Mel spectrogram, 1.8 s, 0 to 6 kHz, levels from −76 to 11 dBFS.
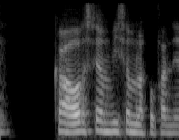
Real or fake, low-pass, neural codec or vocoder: fake; 5.4 kHz; codec, 16 kHz, about 1 kbps, DyCAST, with the encoder's durations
